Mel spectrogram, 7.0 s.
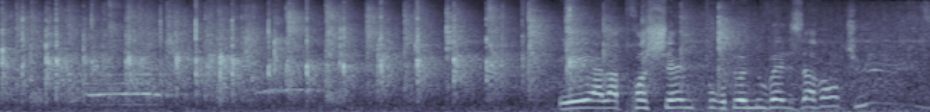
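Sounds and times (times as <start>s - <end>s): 
crowd applause: 0.0s - 5.2s
speech: 4.2s - 6.7s.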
